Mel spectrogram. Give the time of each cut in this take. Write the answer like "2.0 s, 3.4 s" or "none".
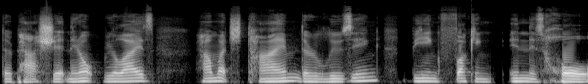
3.9 s, 5.0 s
